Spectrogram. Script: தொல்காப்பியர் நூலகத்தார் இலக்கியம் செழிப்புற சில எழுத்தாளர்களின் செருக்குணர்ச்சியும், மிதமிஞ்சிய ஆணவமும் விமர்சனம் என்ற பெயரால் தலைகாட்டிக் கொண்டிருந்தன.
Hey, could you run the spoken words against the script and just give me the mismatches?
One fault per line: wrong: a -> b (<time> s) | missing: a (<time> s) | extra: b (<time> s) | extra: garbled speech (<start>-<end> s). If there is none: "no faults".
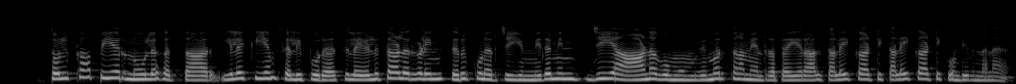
extra: தலைகாட்டிக் (8.9 s)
